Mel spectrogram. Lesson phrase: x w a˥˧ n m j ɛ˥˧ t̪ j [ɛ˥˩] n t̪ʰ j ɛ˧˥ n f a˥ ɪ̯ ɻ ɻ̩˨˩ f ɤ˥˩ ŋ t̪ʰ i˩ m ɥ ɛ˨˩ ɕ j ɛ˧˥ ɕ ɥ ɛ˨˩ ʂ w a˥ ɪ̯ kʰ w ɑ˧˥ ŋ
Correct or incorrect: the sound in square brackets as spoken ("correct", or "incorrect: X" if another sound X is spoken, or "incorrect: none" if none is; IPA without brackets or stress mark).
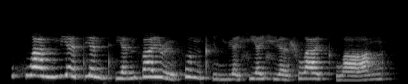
correct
